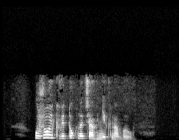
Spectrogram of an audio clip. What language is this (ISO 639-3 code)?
bel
